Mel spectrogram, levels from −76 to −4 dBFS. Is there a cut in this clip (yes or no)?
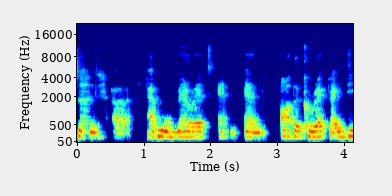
no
